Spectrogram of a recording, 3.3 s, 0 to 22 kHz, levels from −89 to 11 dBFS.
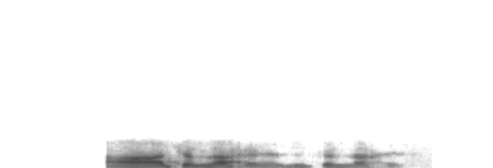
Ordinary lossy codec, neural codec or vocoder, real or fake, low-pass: Opus, 16 kbps; codec, 16 kHz, 2 kbps, FunCodec, trained on Chinese and English, 25 frames a second; fake; 3.6 kHz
